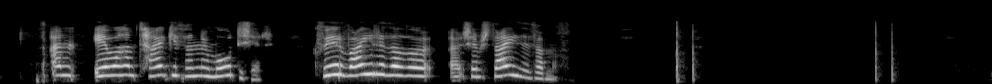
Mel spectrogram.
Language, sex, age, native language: Icelandic, female, 40-49, Icelandic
